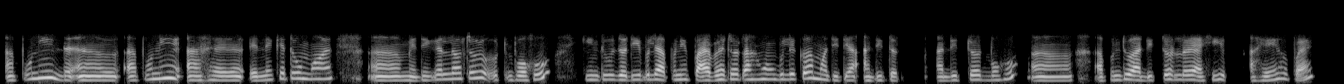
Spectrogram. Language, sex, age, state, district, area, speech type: Assamese, female, 45-60, Assam, Dibrugarh, rural, conversation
